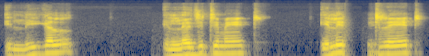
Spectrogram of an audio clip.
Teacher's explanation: La is a liquid sound and in association with a liquid sound the negative prefix becomes exactly LA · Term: assimilation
